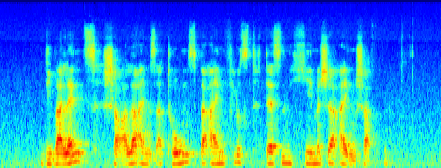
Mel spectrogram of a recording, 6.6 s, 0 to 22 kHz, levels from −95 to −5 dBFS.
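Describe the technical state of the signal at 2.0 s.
At 2.0 s the speech signal is intact, with only the room's own background noise sitting about 23 dB below the speech.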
